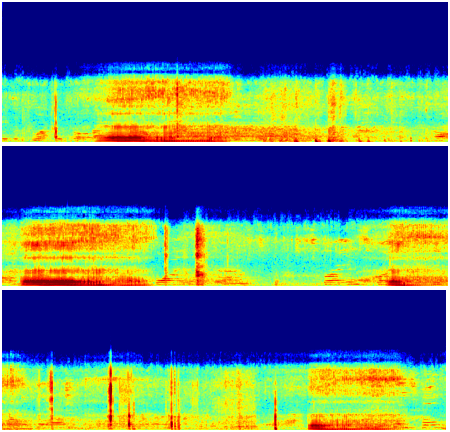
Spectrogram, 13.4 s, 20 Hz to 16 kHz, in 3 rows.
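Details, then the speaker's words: Sleeping adult man who denies snoring: loud, fluttering snores on each in-breath, about 17 a minute and somewhat irregular, with faint room noise and talk between; snoring. "Yep. That's you snoring. Snore in your happy little mouth."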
